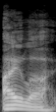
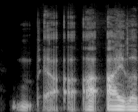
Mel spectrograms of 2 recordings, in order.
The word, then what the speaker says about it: Islay: I went to Islay, it's pronounced. I always pronounced it Islay before I went to the island and got told off by the locals.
